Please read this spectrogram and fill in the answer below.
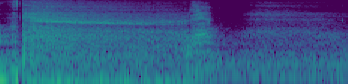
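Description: A man's long sigh, a breath out that fades over about a second and a half, a sigh of indecision.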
